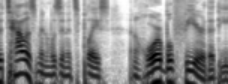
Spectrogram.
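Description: Here is a voice reading. It is a natural reading voice.

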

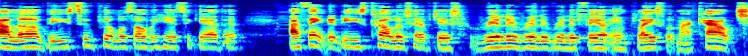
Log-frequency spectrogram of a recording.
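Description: At a moderate pace, a man talks in a monotone, flat intonation. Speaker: home decor vlogger. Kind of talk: casual vlog chat. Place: home room. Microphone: phone near.

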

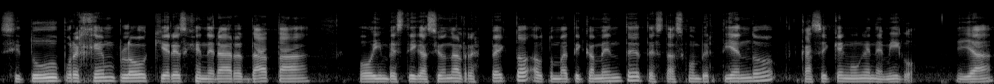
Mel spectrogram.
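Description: A normal speaking voice from a man, fairly high in pitch, with fairly even intonation at a fairly slow pace. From El Salvador. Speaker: humanitarian coordinator; speaker. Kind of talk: conference presentation. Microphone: handheld.

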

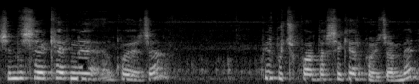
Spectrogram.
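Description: The intonation is lively. Noticeable background noise can be heard. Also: woman. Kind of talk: tutorial. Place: kitchen. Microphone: camera far.

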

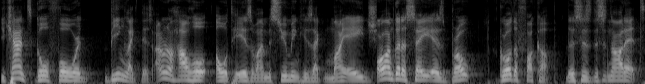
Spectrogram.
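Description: In a quiet setting, a man speaks at a moderate pace with a fairly high pitch and lively intonation. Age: 20s. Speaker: YouTube commentator. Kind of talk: commentary video. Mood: critical, mocking. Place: home room. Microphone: studio mic.

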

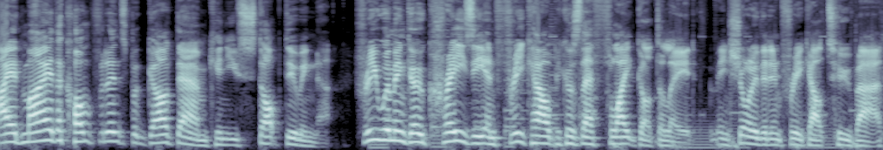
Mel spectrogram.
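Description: Faint music plays in the background. A man speaks at a moderate pace with hardly any pauses. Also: big swings in loudness. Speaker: streamer. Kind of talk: casual reaction commentary. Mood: sarcastic, joking. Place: home room.

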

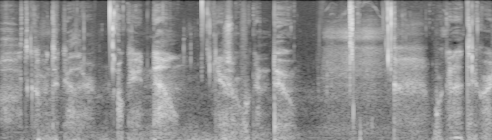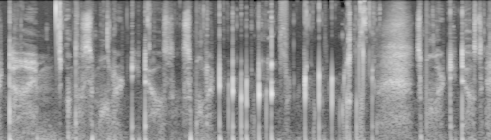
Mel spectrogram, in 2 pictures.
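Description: Loud background noise surrounds a man talking at a moderate pace with long, frequent pauses, the sound dry with no echo. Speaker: ASMR creator. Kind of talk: ASMR talk to camera with mouth sounds. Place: home room. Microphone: studio mic.

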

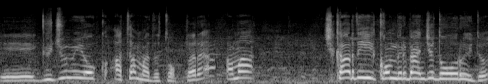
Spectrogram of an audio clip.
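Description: A man speaks with an extremely high pitch and lively intonation. Light background noise sits under a dry sound with no echo. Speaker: football fan. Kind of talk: street interview. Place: street. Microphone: handheld.

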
